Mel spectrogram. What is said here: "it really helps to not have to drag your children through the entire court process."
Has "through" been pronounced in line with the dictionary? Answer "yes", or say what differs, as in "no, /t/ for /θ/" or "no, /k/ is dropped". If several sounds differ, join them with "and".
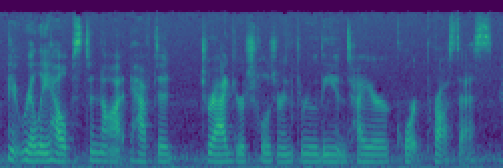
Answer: yes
